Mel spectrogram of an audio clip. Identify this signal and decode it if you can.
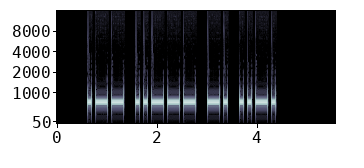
Morse code, heard as a keyed tone, about 15 wpm, 700 Hz. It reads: W2NF
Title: USA Call Signs - 4 Characters - Repeated 3x - 15wpm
